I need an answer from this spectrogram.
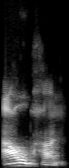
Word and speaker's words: আহ্বান: ঠিক আছে, যেমন আহ্বান, আমি আপনাকে আহ্বান করছি, আউ ভান করছি, ও আর ভ দিয়ে এটা রিপ্লেস হয়।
